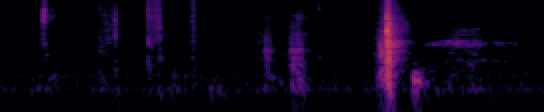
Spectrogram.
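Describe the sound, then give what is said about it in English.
Crisp, papery flicks and riffles come in short irregular bursts, ending in one louder slap and a brief soft brushing, like a deck of tarot cards being shuffled with no talking. “let's shuffle here.”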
